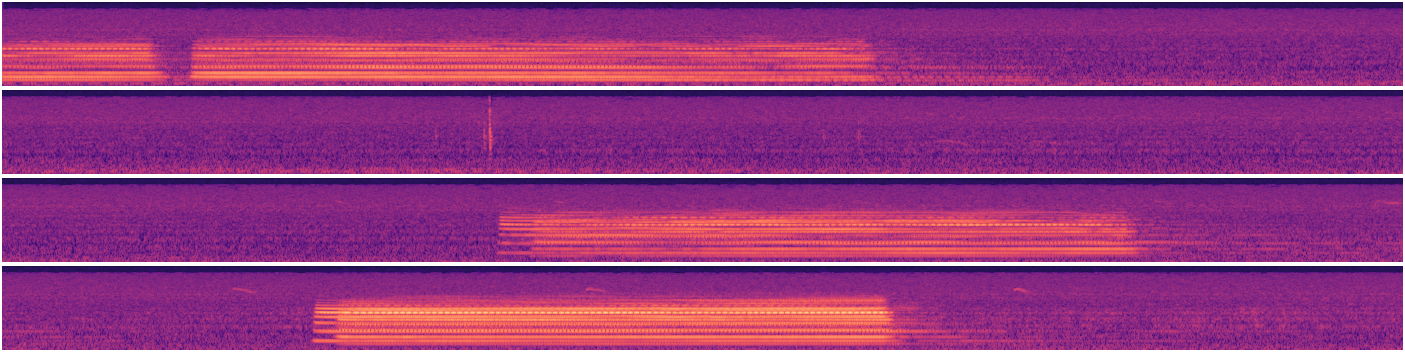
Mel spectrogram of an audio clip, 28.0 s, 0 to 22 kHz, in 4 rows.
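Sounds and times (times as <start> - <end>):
locomotive air horn blast: 0.0 - 5.3, 16.4 - 21.8, 22.4 - 27.3
train rumbling: 0.0 - 28.0.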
